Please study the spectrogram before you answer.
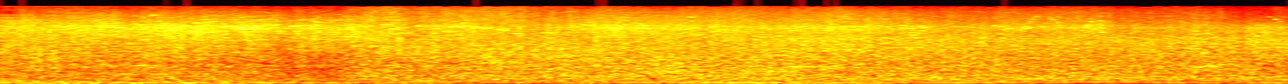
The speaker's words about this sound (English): A volley of missiles comes screaming out of the sky. They slam into the Master of Sorrow and his forces, unleashing explosive fury.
